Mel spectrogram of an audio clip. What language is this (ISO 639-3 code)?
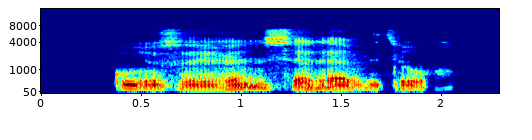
kab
